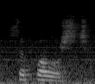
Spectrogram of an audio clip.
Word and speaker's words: supposed: And this time, this is a slightly different pronunciation. So when we use this structure, it is supposed with a sound, supposed at the end.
